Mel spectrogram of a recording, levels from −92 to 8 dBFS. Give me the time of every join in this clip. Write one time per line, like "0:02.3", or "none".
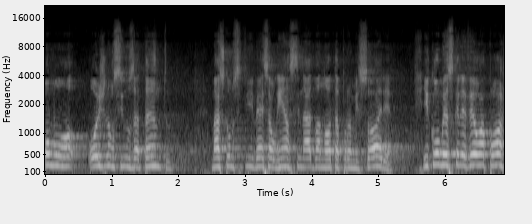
0:05.5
